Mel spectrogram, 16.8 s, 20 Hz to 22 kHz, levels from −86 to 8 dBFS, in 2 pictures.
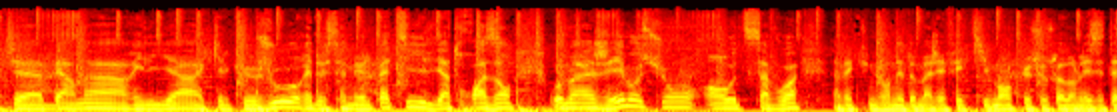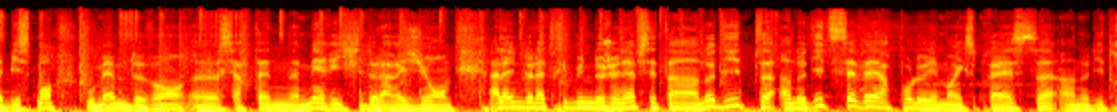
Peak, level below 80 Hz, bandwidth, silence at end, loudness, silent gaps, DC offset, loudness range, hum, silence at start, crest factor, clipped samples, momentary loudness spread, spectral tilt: -2 dBFS; -26 dBFS; 17 kHz; 0 s; -15 LUFS; none; under 0.1%; 1 LU; none; 0 s; 12 dB; under 0.1%; 3 LU; -5 dB/octave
